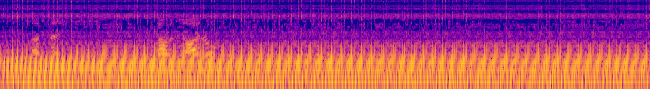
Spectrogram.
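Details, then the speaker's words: Two-stroke strimmer, warmed up and held at a steady high speed: a slightly uneven, burbling buzz. The high-speed mixture screw is set way too rich, before tuning. "uh so a couple of things way too rich on the high so screw beforehand it was a bit too rich"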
